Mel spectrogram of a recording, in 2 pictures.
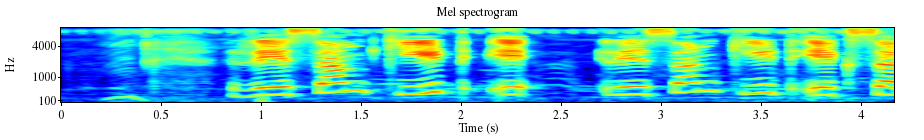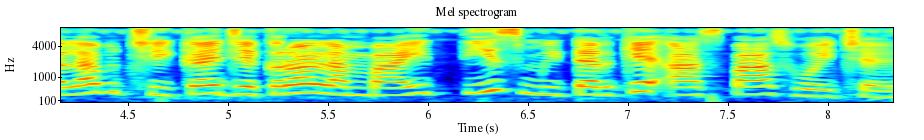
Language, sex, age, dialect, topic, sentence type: Maithili, female, 51-55, Angika, agriculture, statement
